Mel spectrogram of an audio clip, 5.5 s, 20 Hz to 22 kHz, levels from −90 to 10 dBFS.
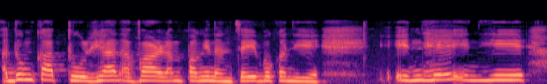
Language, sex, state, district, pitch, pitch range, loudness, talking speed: Mizo, female, Mizoram, Aizawl, 205 Hz, 195-225 Hz, -12 LUFS, 175 wpm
